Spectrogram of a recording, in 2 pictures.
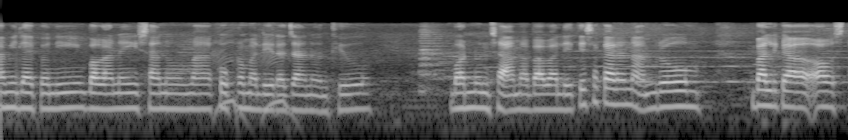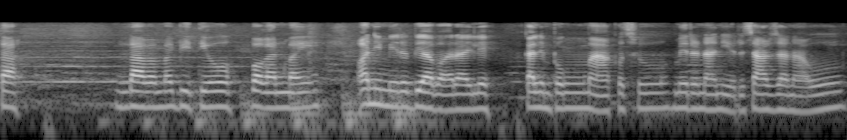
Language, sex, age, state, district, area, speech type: Nepali, female, 60+, West Bengal, Kalimpong, rural, spontaneous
